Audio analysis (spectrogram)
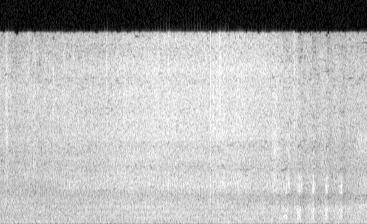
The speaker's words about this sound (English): After that, we ended up at the beach, the Pacific Ocean, which I had never been to before, so I decided to not let that opportunity go to waste.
